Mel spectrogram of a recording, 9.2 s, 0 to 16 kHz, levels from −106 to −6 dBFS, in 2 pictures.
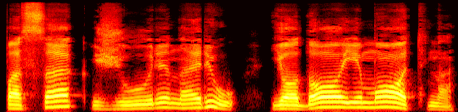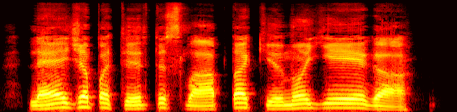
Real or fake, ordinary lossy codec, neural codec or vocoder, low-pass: fake; AAC, 48 kbps; codec, 44.1 kHz, 7.8 kbps, Pupu-Codec; 14.4 kHz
